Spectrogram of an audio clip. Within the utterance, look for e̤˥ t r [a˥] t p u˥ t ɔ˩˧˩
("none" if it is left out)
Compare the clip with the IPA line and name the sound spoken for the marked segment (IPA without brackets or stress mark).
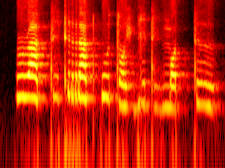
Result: a˥˧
